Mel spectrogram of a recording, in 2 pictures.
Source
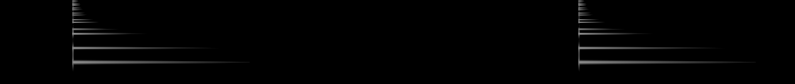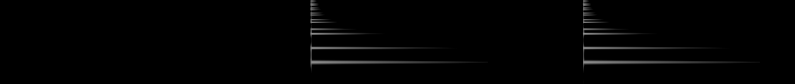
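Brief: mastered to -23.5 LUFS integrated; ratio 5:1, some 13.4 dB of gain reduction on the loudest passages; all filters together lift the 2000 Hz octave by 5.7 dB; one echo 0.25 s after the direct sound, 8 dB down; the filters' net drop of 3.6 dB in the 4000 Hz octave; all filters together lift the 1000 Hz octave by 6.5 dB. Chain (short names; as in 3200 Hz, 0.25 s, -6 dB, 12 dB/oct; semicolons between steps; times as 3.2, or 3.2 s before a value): bell 1000 Hz +5.5 dB; bell 2000 Hz +6 dB; bell 4000 Hz -5 dB; compressor 5:1, threshold -35 dBFS; echo 0.25 s -8 dB; gain +15 dB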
